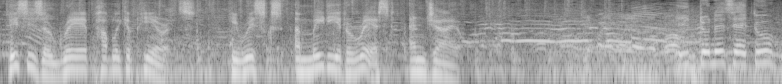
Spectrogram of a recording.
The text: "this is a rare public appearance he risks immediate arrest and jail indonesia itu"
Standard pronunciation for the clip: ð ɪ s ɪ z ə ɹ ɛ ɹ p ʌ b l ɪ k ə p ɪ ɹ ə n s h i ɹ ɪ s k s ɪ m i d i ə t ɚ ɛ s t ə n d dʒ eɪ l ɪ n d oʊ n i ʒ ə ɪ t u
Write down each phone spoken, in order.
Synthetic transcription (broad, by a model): ð ɪ s ɪ z ə ɹ ɛ ɹ p ʌ b l ɪ k ə p ɪ ɹ ə n s h i ɹ ɪ s k s ɪ m i d i ə t ɚ ɛ s t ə n dʒ eɪ l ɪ d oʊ n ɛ s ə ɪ t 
